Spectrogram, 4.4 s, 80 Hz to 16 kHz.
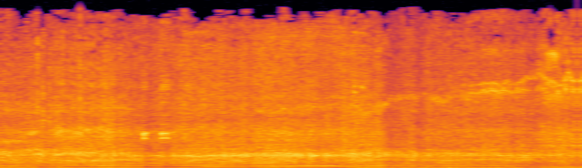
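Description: Honda Titan 160 motorcycle's single-cylinder engine pulling up in revs as the bike accelerates, its pitch rising for about two and a half seconds, then dropping sharply and running on steadily, with wind hiss from riding.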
